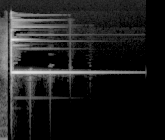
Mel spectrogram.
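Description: A single high, bell-like ding from an editing sound effect, struck just after the start and ringing away to nothing over about a second and a half.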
